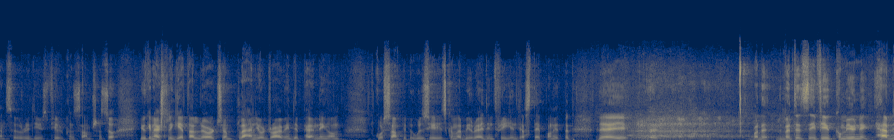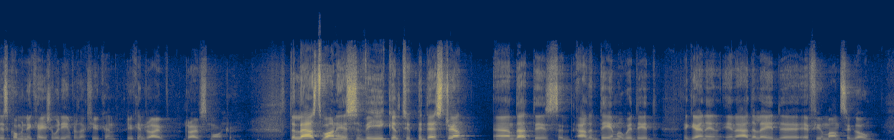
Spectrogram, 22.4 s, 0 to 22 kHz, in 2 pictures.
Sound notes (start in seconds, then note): 7.8 laughter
